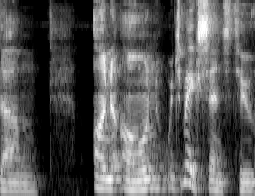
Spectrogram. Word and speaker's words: Unown: to be whooper you know i have two unknowns or uh i think the unknown or i recently heard that's actually pronounced um unown which makes sense too like the way it's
